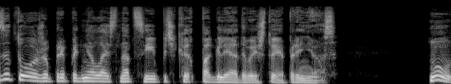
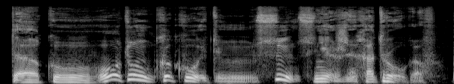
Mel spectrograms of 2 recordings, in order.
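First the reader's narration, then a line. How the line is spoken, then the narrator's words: Drawn-out drawl. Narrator (Russian): протянул Гнус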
